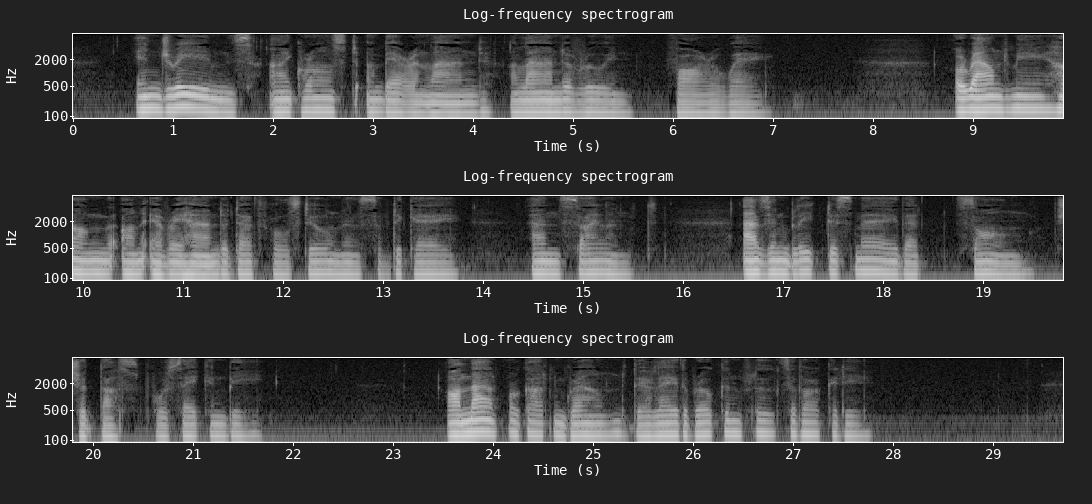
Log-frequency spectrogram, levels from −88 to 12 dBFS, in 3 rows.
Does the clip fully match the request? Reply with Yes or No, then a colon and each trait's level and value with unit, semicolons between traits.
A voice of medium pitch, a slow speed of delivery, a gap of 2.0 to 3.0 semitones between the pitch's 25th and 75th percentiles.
No: low, 120 Hz; slow, 95 wpm; narrow, 2.6 semitones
